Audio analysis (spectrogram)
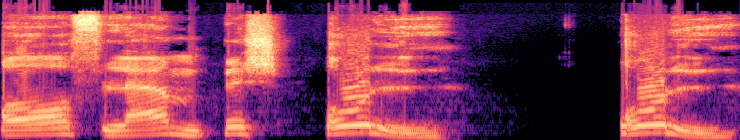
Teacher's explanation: অফ হরফ জিব্বার গোড়া থেকে উচ্চারণ করতে হবে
